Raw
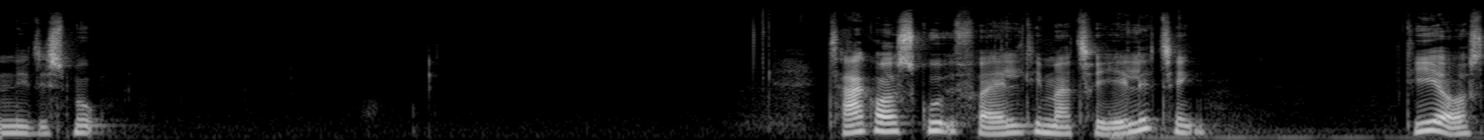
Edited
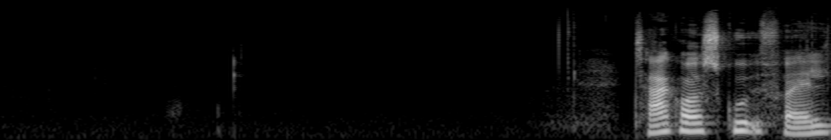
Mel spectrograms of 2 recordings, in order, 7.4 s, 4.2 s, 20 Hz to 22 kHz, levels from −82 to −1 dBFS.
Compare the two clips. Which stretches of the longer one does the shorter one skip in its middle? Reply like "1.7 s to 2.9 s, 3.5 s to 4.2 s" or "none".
none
